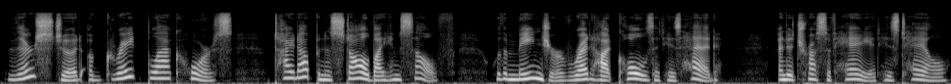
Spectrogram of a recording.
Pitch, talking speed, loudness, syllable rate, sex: 225 Hz, 195 wpm, -18 LUFS, 4.5 syllables/s, female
